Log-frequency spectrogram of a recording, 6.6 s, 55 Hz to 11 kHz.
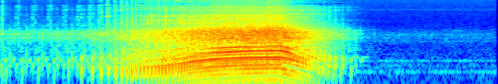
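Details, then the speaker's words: Cub Cadet SC300 HW mower (12ABB22J709) with auto choke, first run attempt: fires and climbs to a high, uncontrolled over-rev, then winds down and dies within seconds. The governor spring had come off. "spring came off this is dead it's not supposed to be there wait a minute he's not right on this okay what's going on here"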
